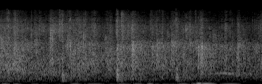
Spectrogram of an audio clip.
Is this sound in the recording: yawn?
no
